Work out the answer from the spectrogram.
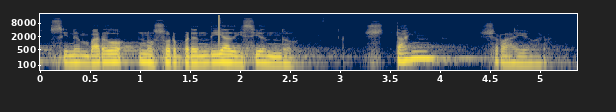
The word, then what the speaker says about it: Sztajnszrajber: Steinschreiber, decía separando las sílabas y explicando siempre. La J es una I y la SZ se pronuncia sh.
